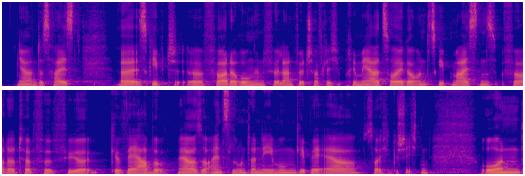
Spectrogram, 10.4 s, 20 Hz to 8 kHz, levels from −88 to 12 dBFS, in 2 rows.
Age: 30-49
